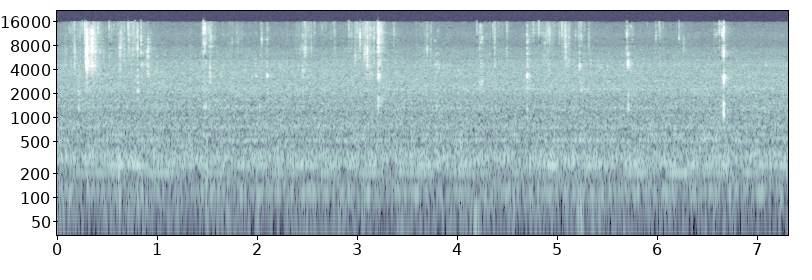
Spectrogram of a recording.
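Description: Soft wet eating sounds of fingers squishing and mixing rice and curry in a ceramic bowl, with a scatter of short, light clicks; the loudest comes about a third of a second in and another near the end.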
